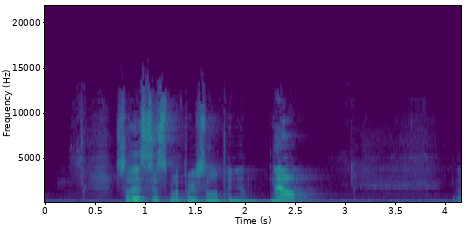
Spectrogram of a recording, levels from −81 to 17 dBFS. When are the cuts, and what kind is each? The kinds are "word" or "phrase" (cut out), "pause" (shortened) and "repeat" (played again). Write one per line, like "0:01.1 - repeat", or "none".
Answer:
none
